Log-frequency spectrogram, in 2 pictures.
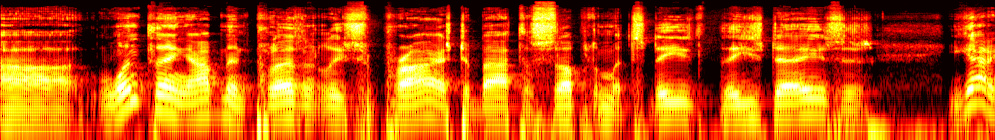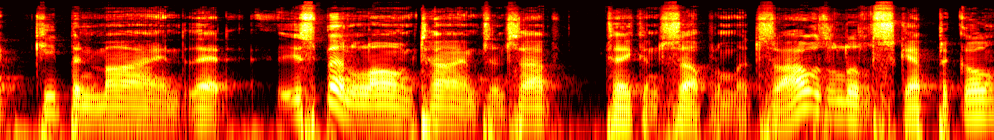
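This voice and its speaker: A man at medium pitch, with lively intonation and a fairly quick pace. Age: 60s. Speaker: fitness trainer. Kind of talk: casual chat. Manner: halting.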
